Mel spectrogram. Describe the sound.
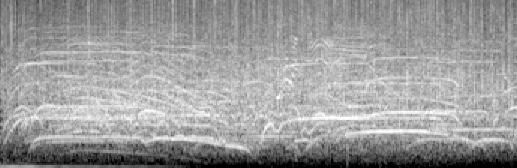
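A crowd claps and cheers steadily for several seconds, with whoops and excited voices rising over the dense applause, loud and close throughout.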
